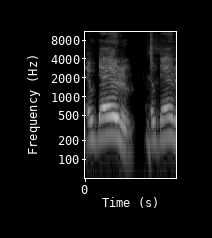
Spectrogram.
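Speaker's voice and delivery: high, exaggerated Baltimore O; Baltimore accent. Shown as a demonstration. Cohost previewing his partner's read, mock Baltimore accent. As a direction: ham up the Baltimore accent on the name. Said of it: "that Baltimore accent".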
